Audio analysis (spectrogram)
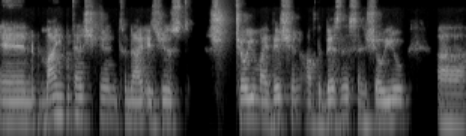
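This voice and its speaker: In a Colombian accent, a man speaks at a fairly slow pace. His medium-pitched delivery has monotone, flat intonation. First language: Spanish. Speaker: network marketing business speaker. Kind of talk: motivational presentation.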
